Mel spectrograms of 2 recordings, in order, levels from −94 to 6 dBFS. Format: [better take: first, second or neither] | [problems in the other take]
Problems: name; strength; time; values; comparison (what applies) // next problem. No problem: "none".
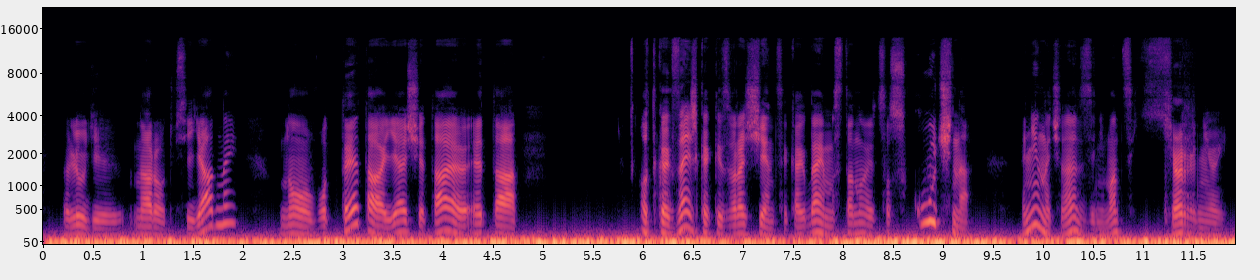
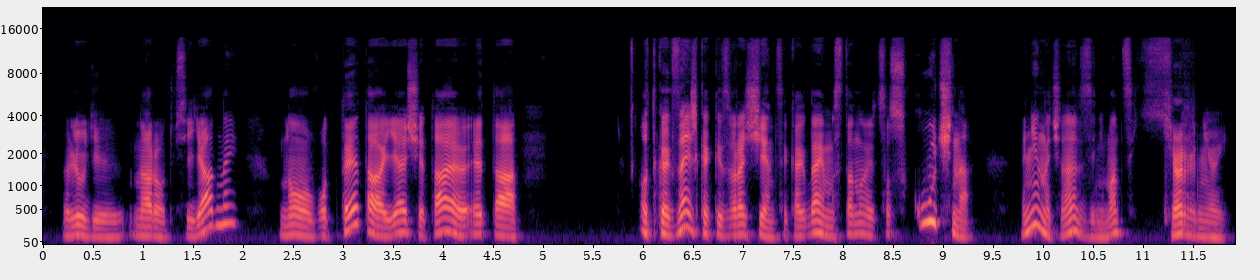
second | low rumble; faint; throughout; 20 dB below the speech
